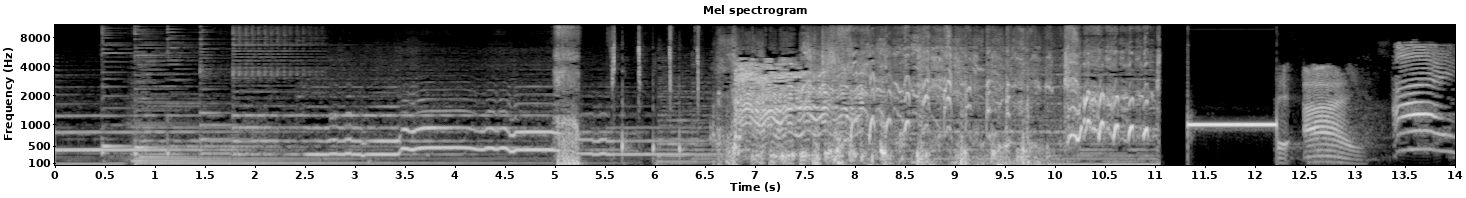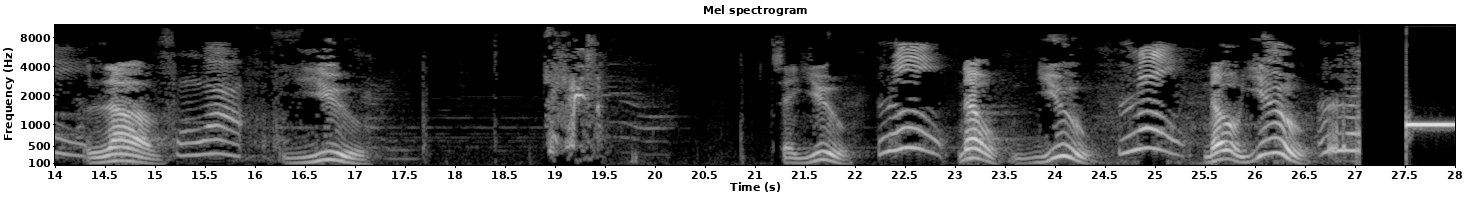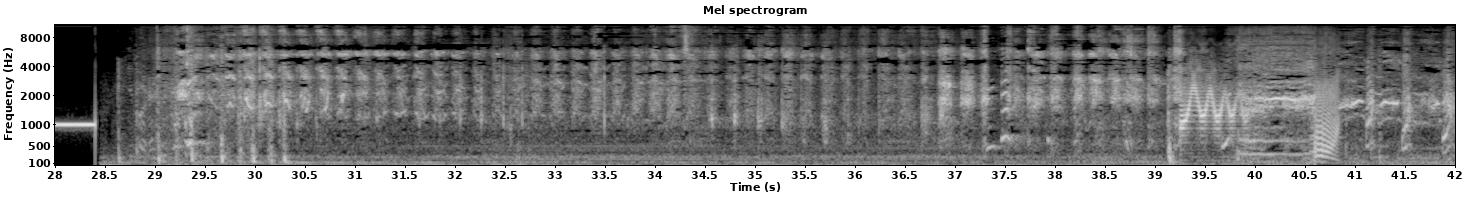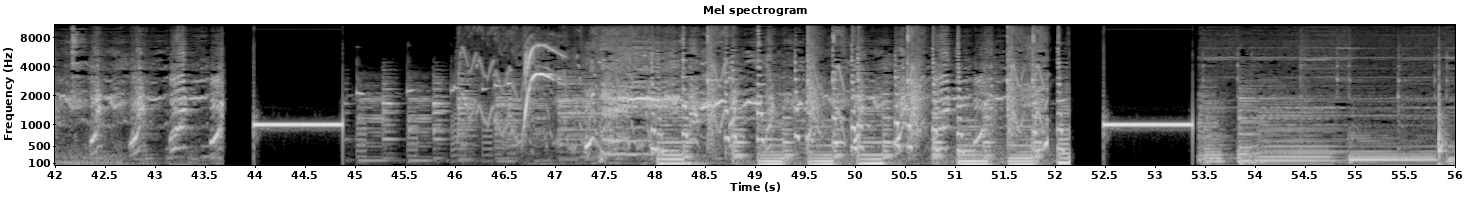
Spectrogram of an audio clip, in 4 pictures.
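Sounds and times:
censor bleep: 11.3 - 12.2, 27.5 - 28.4, 44.0 - 44.9, 52.5 - 53.4
cartoon sweeping sound effect: 46.0 - 47.2
high-pitched meow-like squeal: 46.7 - 47.0.

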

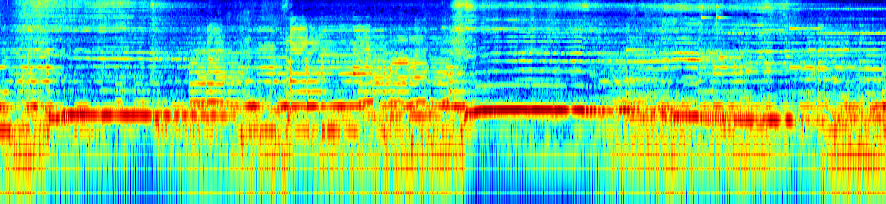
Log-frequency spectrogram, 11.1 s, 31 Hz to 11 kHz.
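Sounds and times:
guitar: 0.0 - 11.0
person singing: 0.0 - 11.0
rock band playing: 0.0 - 11.0.

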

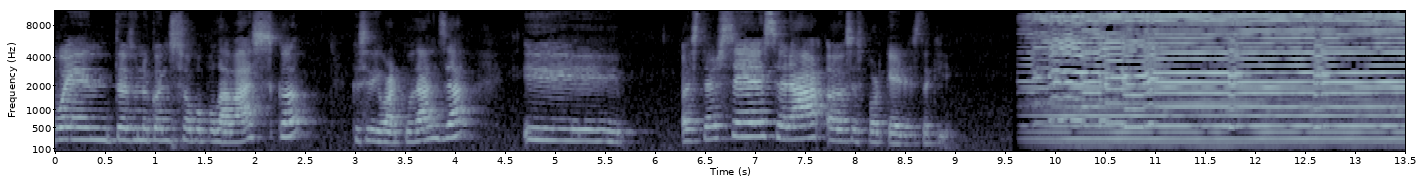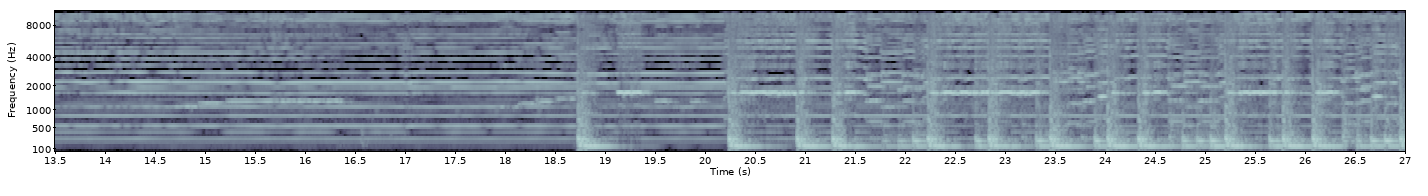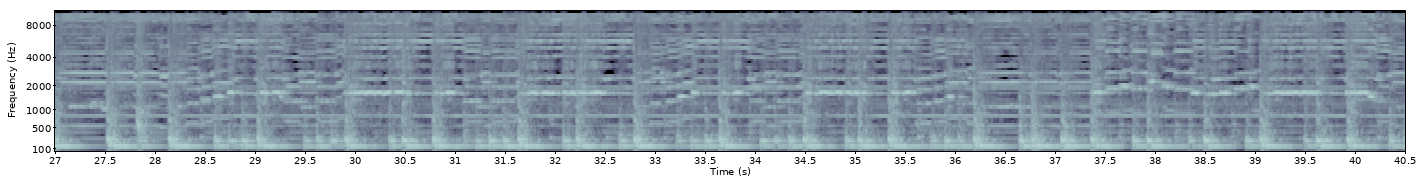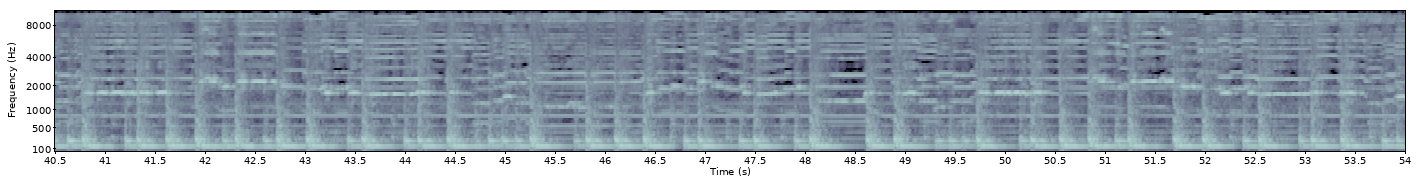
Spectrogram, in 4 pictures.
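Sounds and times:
bagpipes playing drone and melody: 9.6 - 54.0
high flute melody: 9.6 - 54.0
drum beat: 18.7 - 19.2, 20.2 - 54.0.

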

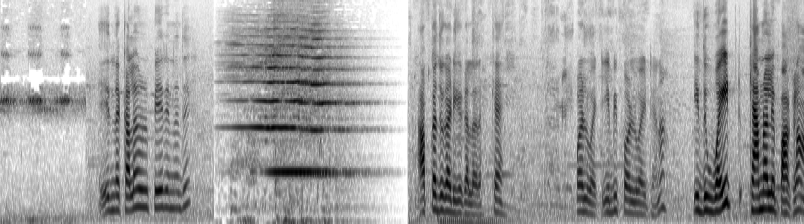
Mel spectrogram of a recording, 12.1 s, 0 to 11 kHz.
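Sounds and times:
held horn-like tone: 3.2 - 5.9.

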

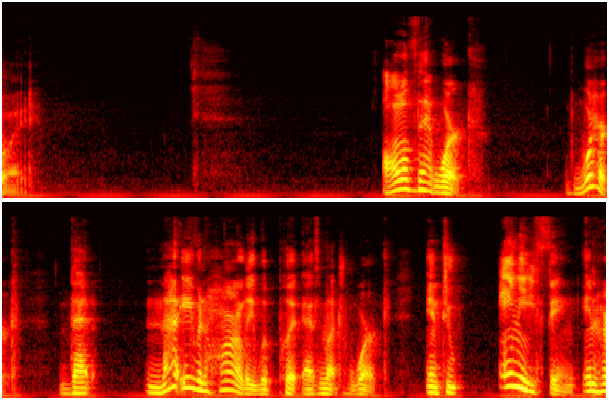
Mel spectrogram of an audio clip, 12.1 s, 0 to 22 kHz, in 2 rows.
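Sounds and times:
faint breath: 1.9 - 2.7.

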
